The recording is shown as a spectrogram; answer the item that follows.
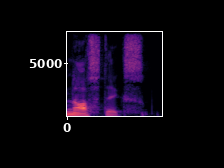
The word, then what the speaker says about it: Gnostic: The word Gnostic is spelled G-N-O-S-T-I-C. It's a silent G. We say Gnostic, but it's spelled with a G, G-N-O-S-T-I-C.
